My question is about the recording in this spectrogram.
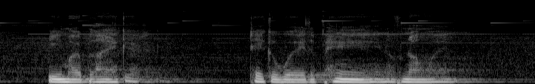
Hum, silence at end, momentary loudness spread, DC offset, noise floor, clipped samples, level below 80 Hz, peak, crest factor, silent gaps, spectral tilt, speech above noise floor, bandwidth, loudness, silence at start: none; 0.55 s; 17 LU; under 0.1%; -54 dBFS; under 0.1%; -54 dBFS; -8 dBFS; 16 dB; none; -8 dB/octave; 33 dB; 10.5 kHz; -23 LUFS; 0.5 s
